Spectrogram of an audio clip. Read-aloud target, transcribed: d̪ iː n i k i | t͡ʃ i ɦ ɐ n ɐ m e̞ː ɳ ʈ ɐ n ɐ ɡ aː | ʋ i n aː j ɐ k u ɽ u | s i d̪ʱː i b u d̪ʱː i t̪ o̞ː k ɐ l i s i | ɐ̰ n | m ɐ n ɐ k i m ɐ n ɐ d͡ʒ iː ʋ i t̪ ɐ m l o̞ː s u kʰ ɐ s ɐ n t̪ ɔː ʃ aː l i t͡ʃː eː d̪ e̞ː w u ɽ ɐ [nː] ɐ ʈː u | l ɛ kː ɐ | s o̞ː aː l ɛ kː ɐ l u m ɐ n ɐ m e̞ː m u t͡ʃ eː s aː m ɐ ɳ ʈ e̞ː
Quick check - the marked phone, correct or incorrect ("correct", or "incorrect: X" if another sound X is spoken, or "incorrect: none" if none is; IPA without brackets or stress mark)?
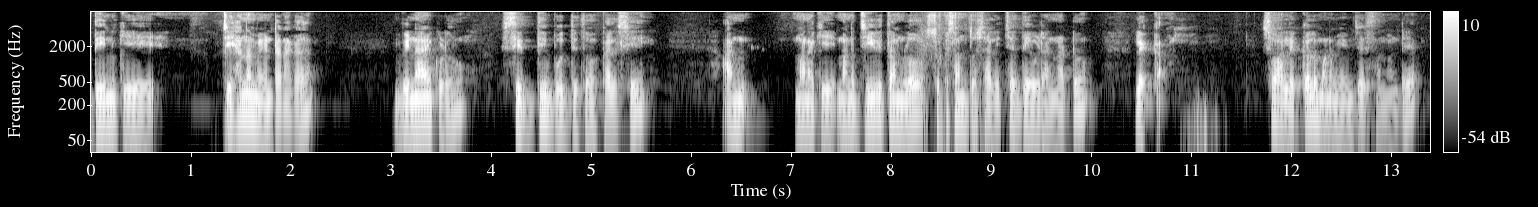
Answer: correct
